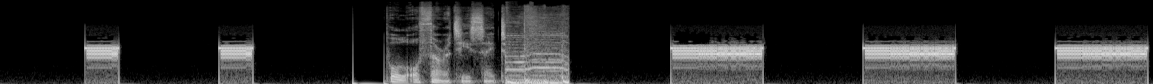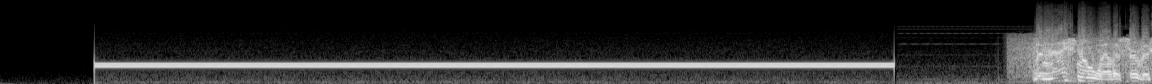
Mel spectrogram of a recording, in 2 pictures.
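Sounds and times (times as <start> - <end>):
steady attention tone: 3.8 - 5.2.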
